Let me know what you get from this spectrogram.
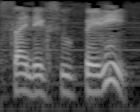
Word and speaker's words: Saint-Exupéry: Él es el francés Saint-Exupéry, o Saint-Exupéry, más propiamente pronunciado.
